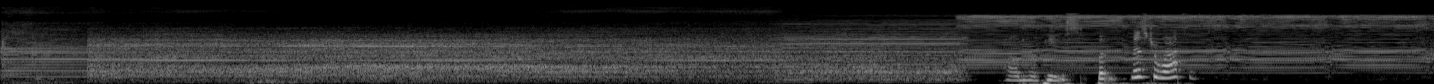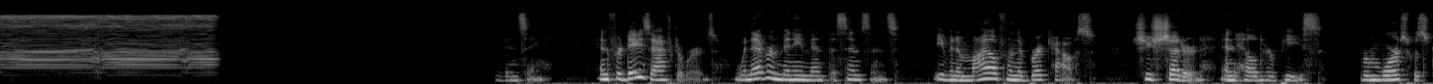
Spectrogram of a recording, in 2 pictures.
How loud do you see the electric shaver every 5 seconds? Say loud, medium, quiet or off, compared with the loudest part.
loud, loud, loud, loud, off, off.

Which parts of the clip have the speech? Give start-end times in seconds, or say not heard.
10.1-11.9, 19.3-28.6.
